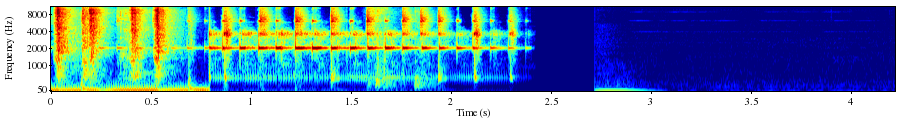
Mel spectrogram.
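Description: Background music with a steady beat. About a second in the bass drops out, leaving a high ringing tone with rapid ticking that fades out about halfway through.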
